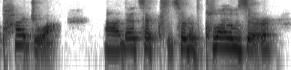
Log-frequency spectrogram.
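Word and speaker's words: Padua: other Italian cities like the city of Padova it's called padwa that's a sort of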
